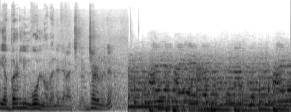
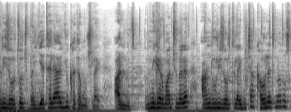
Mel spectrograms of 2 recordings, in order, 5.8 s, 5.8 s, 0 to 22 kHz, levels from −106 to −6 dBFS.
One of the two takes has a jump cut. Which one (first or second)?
first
